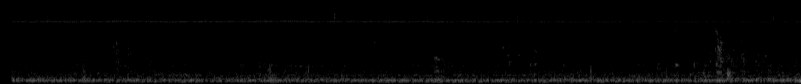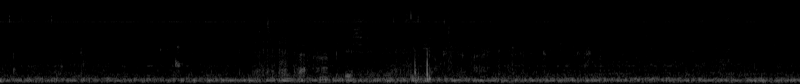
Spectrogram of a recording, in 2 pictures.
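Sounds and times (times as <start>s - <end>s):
boat motor humming: 0.2s - 16.0s
faint chirps: 1.4s - 6.8s.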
